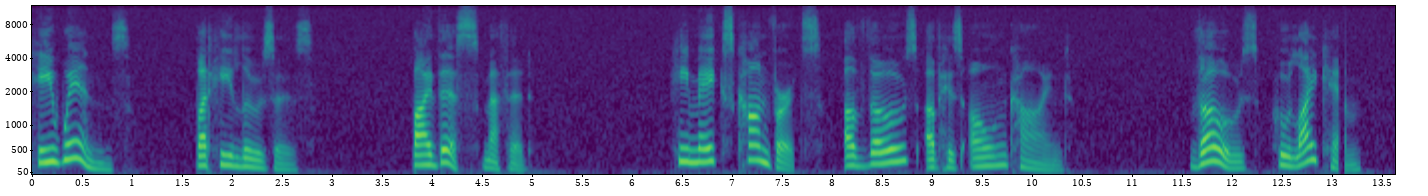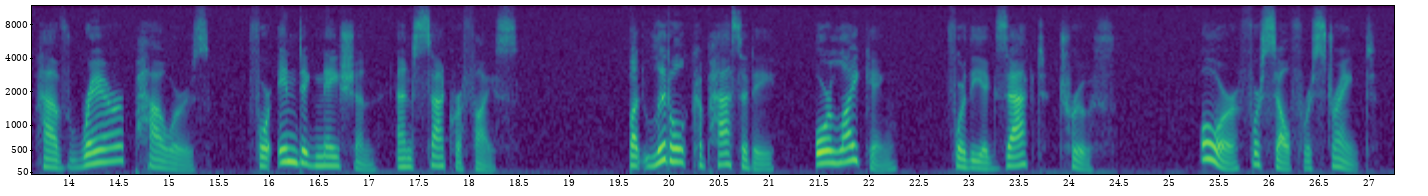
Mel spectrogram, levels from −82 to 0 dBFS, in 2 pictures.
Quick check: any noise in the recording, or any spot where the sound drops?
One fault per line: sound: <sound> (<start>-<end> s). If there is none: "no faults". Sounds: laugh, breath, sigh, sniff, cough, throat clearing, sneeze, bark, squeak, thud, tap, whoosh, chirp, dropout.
sound: dropout (13.1-13.1 s)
